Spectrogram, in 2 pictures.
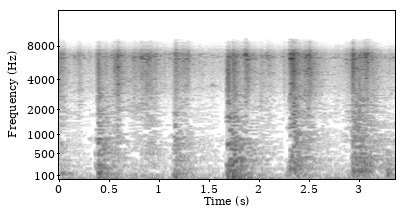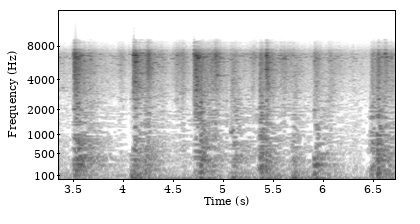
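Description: Footsteps climbing bare wooden stairs: a run of hard knocks on the unfinished plank treads, about two a second, growing heavier as the climb goes on.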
